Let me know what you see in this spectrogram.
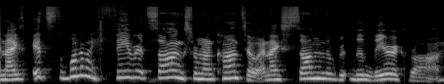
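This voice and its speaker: A woman speaks with a bright, sharp tone and lively intonation. The recording is very clean, with a silent background. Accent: American. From United States. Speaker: YouTube coach. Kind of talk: casual vlog monologue. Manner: fast; stumbles over words.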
